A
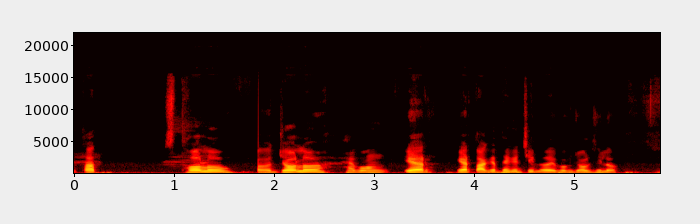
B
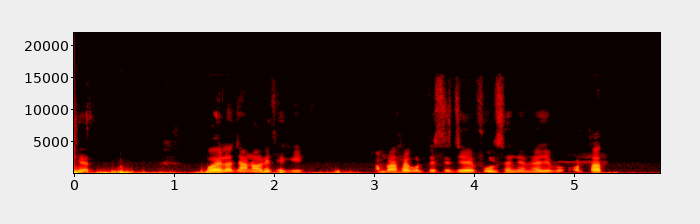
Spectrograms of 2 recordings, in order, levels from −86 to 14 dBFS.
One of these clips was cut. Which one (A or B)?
A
